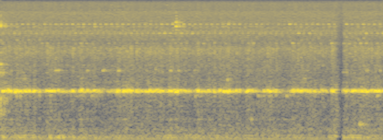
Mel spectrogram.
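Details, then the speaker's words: Truck driving, recent rear axle seal repair and new brakes and rotors three months earlier: steady fairly high-pitched whine at even pitch over road rumble; owner suspects a bearing, three repair attempts failed to find it. "Could you guys hear that noise? Give me a one. You could hear it. It's a bearing somewhere."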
